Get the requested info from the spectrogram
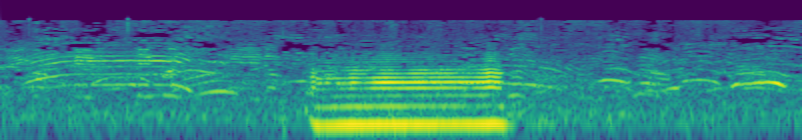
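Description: A horn sounds one steady low note for about a second, starting about a second and a half in, over distant shouting from spectators and players.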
